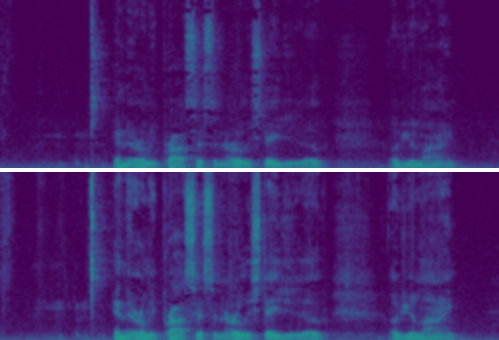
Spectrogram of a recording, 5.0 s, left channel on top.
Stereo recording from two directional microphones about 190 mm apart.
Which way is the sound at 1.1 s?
20° right (ahead or behind).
